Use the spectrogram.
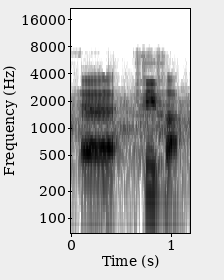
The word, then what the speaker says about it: FIFA: This is not initialism because we don't pronounce it or don't say it like FIF. We say FIFA.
